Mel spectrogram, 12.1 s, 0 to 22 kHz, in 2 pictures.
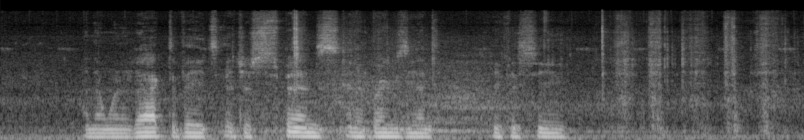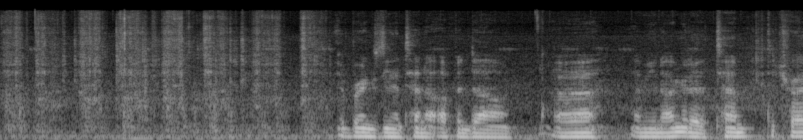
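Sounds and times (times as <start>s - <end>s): antenna mechanism clicking and rubbing: 4.1s - 8.6s.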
